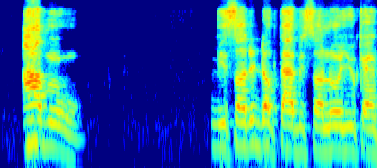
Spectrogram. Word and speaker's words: Amu: you should remember that our composer was very particular about the correct pronunciation in the tone-tune relationship. So the correct name, we've heard how Misonu pronounced the name. Amu, Amu, Amu, the name is what? Amu.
